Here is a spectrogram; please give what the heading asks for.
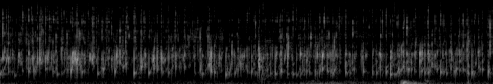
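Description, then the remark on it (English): Coffee pours steadily into a cup, a continuous splashing trickle with a bright, gurgling texture that holds for several seconds without any talking. “Of course you choose pouring coffee over slurping or munching.”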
